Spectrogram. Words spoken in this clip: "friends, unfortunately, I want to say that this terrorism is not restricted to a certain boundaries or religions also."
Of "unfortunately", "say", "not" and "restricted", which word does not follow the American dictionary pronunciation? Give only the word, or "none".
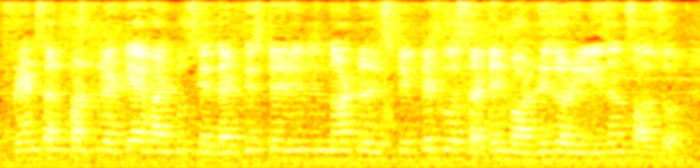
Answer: unfortunately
